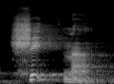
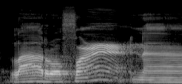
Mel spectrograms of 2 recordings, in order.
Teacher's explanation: Kalau hamzah biasa dimasukkan saja, cukup ditekan pelan saja, syi'na. Kalau ain ditekan yang dalam, la rafa'na.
